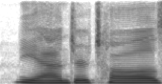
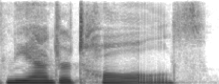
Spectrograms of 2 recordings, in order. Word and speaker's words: Neanderthals: Homo sapiens but I don't know anything about neanderthals or the de ocean I thought it was Neanderthals no no no it's been mispronounced for years it's neandra talls at least that's how um Hank Green pronounces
